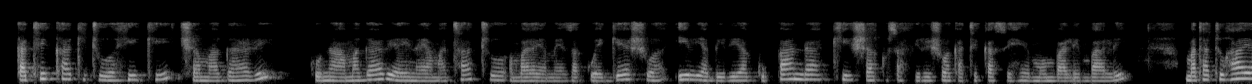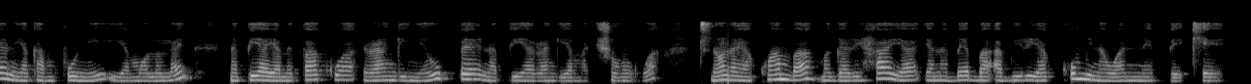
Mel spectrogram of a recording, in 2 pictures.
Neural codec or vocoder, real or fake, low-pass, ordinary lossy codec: codec, 16 kHz in and 24 kHz out, 1 kbps, XY-Tokenizer; fake; 7.2 kHz; Opus, 16 kbps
